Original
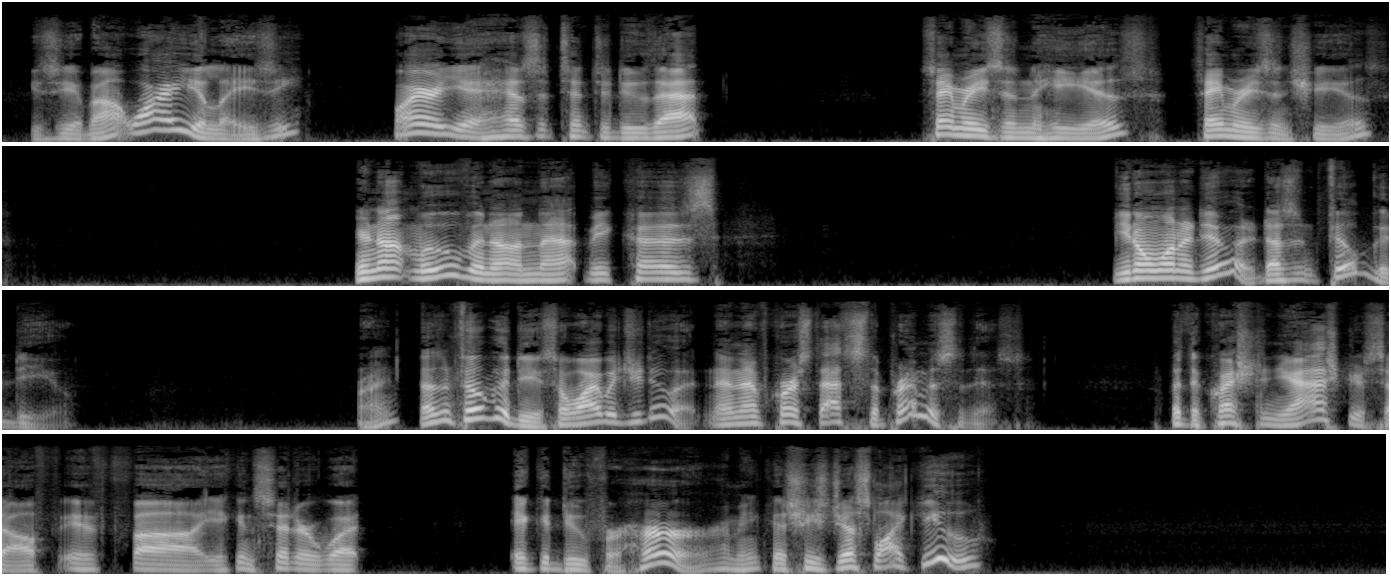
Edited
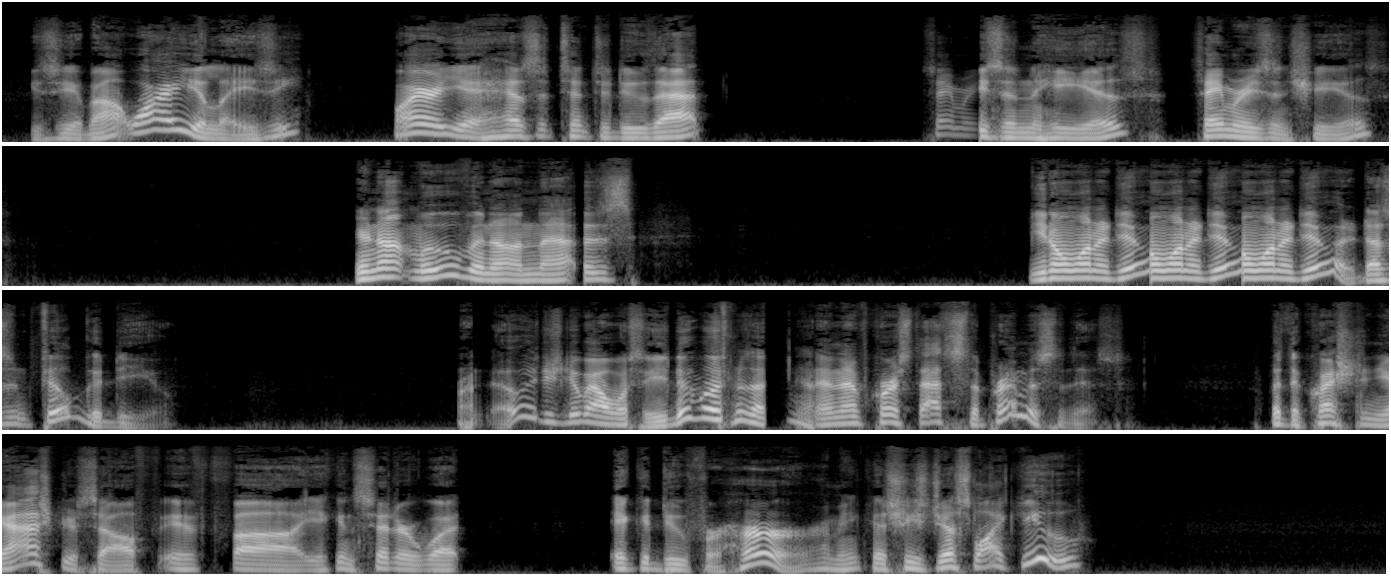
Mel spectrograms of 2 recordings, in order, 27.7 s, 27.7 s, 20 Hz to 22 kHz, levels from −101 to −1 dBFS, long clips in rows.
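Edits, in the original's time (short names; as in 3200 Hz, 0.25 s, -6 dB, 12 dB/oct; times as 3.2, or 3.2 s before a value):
3.45–4.89 fade out
9.85–10.27 cut
12.64–13.1 loop, 3 plays
15.72–17.43 reverse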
